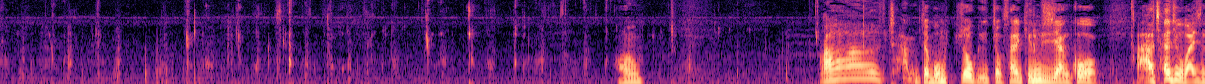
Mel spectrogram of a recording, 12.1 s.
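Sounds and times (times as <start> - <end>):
person chewing wet food: 0.0 - 9.0.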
